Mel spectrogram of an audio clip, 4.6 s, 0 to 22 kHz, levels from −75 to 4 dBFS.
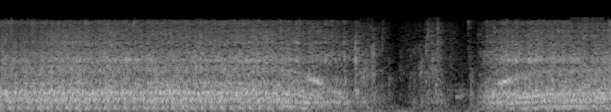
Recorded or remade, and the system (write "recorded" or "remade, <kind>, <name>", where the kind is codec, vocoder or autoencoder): recorded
